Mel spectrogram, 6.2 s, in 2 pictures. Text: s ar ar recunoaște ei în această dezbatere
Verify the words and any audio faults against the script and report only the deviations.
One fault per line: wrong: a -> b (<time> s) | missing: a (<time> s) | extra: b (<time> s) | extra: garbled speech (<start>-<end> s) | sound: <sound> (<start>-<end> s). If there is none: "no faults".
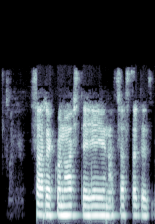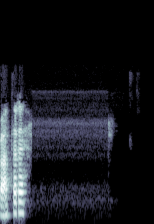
missing: ar (0.9 s)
